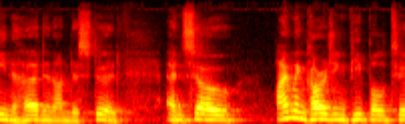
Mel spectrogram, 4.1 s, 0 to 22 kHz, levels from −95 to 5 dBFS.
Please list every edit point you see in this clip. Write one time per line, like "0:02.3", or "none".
none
